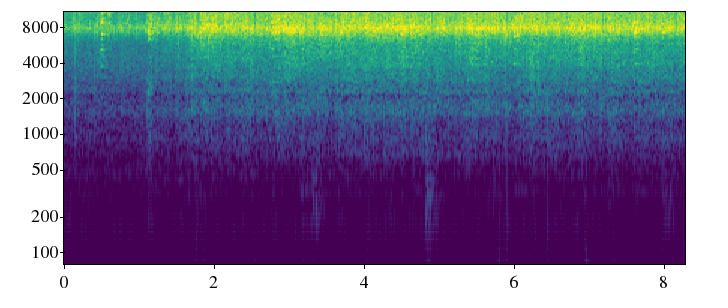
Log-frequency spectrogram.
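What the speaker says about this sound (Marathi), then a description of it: "आता तेल गरम झालंय। आता कांदा टाकूया।" Ground onion and garlic fry in hot oil in a Kolhapuri-style curry pan, a steady loud sizzle and hiss with occasional scrape of a spoon, close by and continuous throughout.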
